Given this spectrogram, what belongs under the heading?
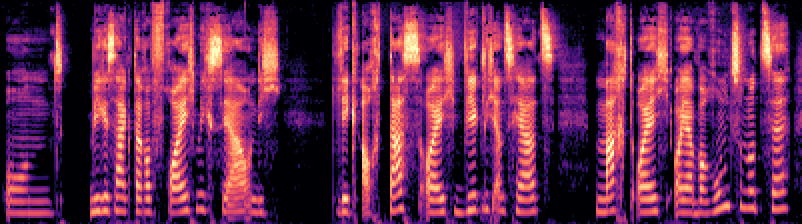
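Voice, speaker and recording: A woman's voice: medium pitch, fairly even intonation, measured pace, fairly bright tone, no room sound, clean studio sound. A woman in her twenties with an Austrian accent, a mental coach hosting a reflective solo podcast, talking in a rambling, personal way with frequent hesitations. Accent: Austrian German. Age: 20s.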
